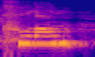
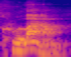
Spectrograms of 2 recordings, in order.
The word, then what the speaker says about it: Coulomb: And I usually say Coulomb, but it is also sometimes pronounced Coulomb.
